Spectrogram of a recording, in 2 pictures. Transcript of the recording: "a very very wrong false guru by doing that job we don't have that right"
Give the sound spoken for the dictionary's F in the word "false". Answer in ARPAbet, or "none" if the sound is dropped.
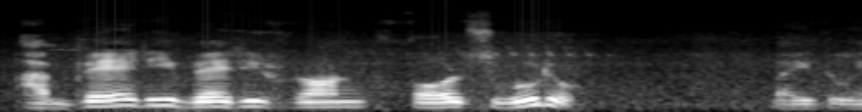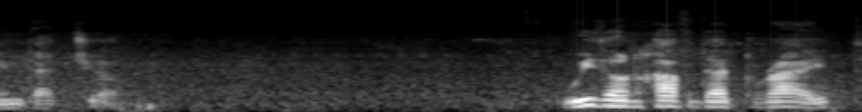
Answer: F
